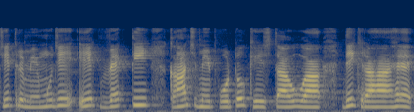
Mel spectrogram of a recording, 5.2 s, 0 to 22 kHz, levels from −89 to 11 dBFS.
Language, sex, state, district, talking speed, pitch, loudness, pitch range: Hindi, female, Madhya Pradesh, Katni, 150 wpm, 210 Hz, -19 LUFS, 195-235 Hz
